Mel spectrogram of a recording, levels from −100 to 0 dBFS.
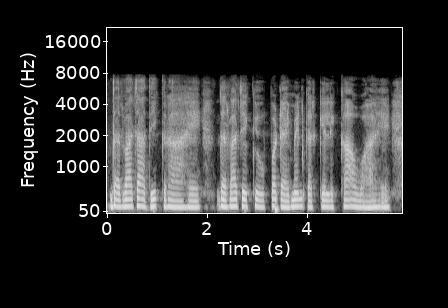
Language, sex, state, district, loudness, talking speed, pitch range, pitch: Hindi, female, Karnataka, Bangalore, -17 LUFS, 120 wpm, 135-150 Hz, 145 Hz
